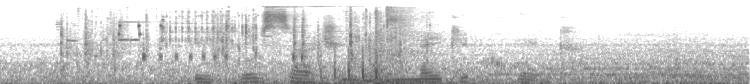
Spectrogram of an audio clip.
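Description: A woman speaks briefly over a radio.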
